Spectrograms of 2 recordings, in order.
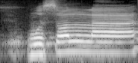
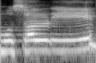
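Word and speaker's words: مصلى: Bu Didi ini dibacanya nanti musolla. Jangan dikasrahkan ya karena dia berakhiran dengan alif namanya. kasrahnya enggak muncul. Musalla tempat salat. Heeh. Musalla bacanya gitu. Jangan dikasrahkan karena kalau musoli nanti artinya orang yang salat ya.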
